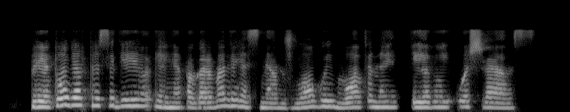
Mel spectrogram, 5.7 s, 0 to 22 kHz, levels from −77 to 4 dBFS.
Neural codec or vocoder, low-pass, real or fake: codec, 16 kHz, 1 kbps, FreqCodec, smaller model; 7.2 kHz; fake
